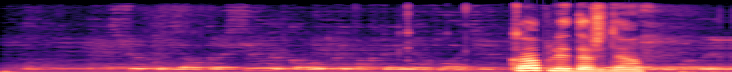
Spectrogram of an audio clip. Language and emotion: Russian, neutral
